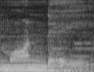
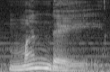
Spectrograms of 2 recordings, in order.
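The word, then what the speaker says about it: Monday: सनडे सडे ट इज नॉट मनडे नॉट मनडे this is मंडे मंडे मंडे and next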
